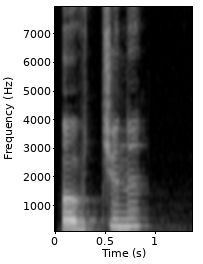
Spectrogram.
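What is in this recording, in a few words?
"ӧвтчыны", Komi, female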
